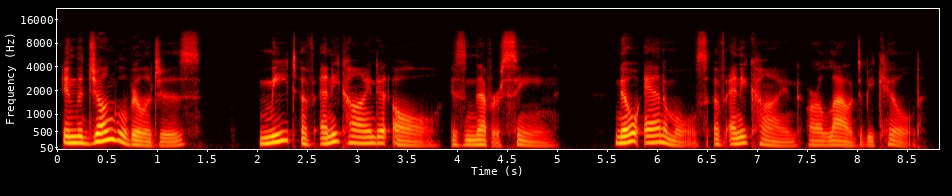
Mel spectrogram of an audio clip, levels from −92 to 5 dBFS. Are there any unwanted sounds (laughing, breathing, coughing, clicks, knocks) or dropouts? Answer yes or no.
no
